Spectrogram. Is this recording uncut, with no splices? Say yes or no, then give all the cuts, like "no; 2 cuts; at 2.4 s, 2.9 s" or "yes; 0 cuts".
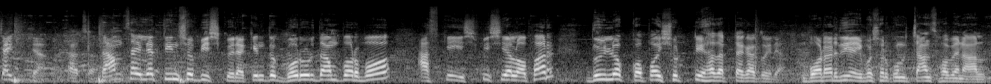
no; 1 cut; at 7.9 s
